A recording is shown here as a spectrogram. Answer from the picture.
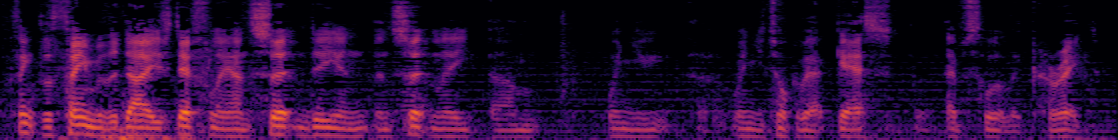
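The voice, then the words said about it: Australian accent. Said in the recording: “you have an Australian following him up with all the vicissitudes of an accent”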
